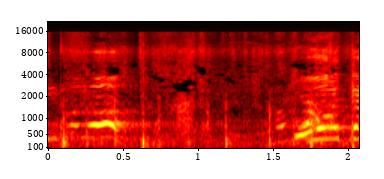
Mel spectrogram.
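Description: A basketball bouncing a few times on an outdoor concrete court, with players' shouting voices just before and after.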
